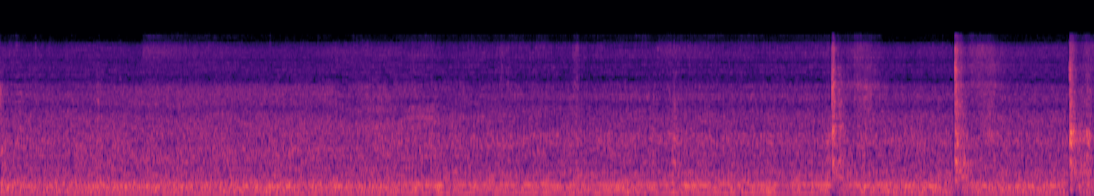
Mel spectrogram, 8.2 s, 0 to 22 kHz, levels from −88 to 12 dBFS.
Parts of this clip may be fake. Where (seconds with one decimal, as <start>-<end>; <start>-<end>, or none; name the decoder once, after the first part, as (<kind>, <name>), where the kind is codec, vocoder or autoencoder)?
3.0-6.6 (vocoder, Vocos)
